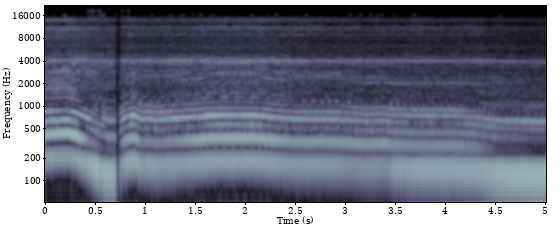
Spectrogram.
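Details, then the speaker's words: 2018 Stihl MS261 M-Tronic chainsaw used in construction, complaint hard starting and bogging when hot, with swapped bar and chain: strong steady high engine note holding firm as the chain bites, dipping briefly then pulling back; cuts cleanly without bogging, problem not yet replicated. "So, I'm going to shut it off. I'm going to let it sit. I didn't have any problems with it."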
